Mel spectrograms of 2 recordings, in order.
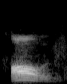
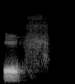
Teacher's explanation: So of, it's got that v sound instead of the f sound.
